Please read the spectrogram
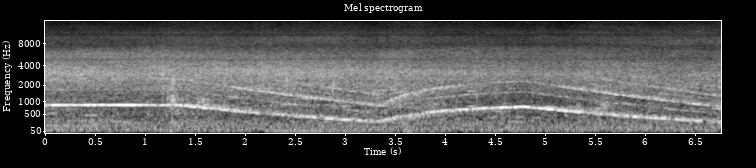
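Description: Emergency vehicle siren wailing: a held tone that falls slowly, rises again about halfway through, then falls once more, over a steady rushing noise.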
